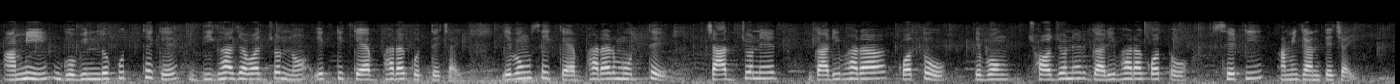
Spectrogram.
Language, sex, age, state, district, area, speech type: Bengali, female, 18-30, West Bengal, Paschim Medinipur, rural, spontaneous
